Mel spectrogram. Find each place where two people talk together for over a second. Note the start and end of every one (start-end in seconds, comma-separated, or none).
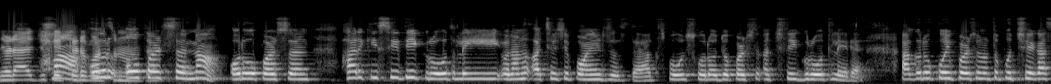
none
